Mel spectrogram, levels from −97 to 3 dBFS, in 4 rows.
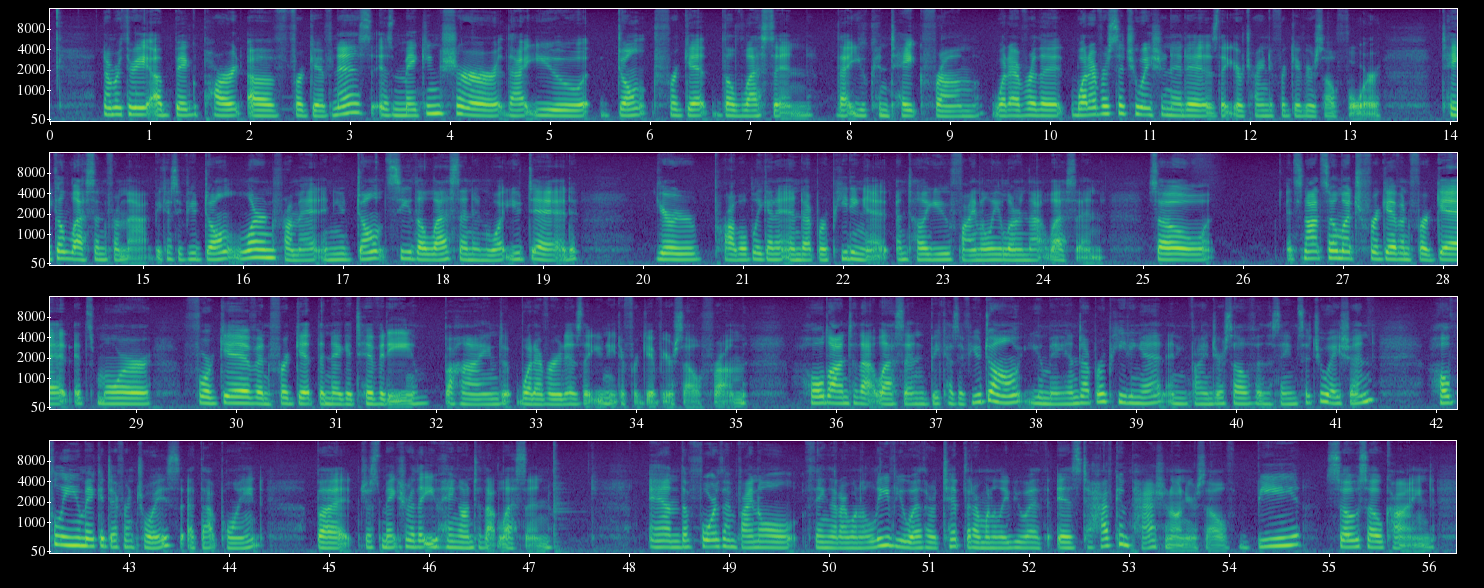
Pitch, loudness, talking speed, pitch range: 195 Hz, -21 LUFS, 180 wpm, 180-230 Hz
